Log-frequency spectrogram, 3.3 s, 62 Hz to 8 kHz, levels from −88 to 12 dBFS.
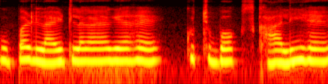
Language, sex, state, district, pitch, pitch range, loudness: Hindi, female, Jharkhand, Deoghar, 235 Hz, 230-240 Hz, -14 LUFS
